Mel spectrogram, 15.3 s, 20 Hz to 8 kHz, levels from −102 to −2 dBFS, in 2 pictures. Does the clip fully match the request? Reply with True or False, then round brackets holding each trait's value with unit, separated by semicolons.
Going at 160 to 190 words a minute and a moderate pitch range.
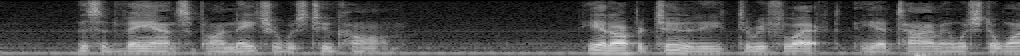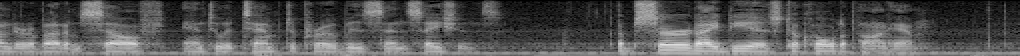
False (135 wpm; 3.9 semitones)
